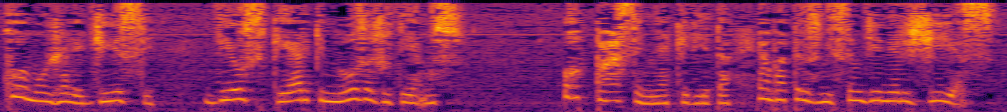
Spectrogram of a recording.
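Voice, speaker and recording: A kindly, devout woman friend in an audio novela, voiced by an actress. Her voice sits a little high with a slightly husky edge, and she explains things gently and reassuringly. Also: exaggerated voice, poor audio. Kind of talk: audio drama acting.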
